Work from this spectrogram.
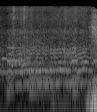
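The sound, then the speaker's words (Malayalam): A swarm of bees buzzes after a beehive is broken open: a steady, dense droning hum with layered tones, moderately loud, ending in a heavier low rumble. “മുഗംബോ തേൻ കുടിക്കാനുള്ള അത്യാർത്ഥിയിൽ തേനീച്ചക്കൂട് പൊട്ടിച്ചുകൊണ്ട് ഒരബദ്ധം ചെയ്തു അത് കാരണം തേനീച്ചകൾ അവന്റെ കണ്ണുകളിൽ കൊത്തി കണ്ണു പൊട്ടിച്ചു”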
